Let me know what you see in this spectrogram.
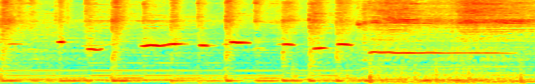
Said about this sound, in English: were you whistling?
